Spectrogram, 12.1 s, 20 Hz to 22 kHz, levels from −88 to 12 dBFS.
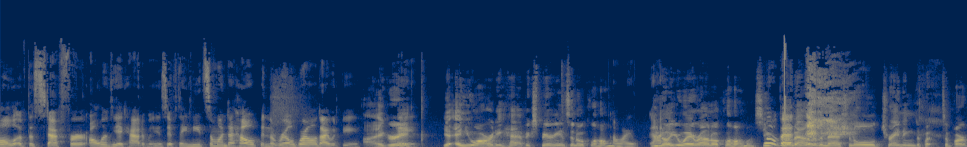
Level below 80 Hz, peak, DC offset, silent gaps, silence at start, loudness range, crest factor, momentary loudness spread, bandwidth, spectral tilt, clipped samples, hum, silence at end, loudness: -66 dBFS; 0 dBFS; under 0.1%; none; 0 s; 5 LU; 22 dB; 13 LU; 15 kHz; -3 dB/octave; under 0.1%; none; 0 s; -22 LUFS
